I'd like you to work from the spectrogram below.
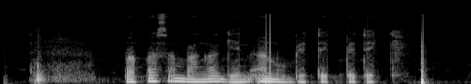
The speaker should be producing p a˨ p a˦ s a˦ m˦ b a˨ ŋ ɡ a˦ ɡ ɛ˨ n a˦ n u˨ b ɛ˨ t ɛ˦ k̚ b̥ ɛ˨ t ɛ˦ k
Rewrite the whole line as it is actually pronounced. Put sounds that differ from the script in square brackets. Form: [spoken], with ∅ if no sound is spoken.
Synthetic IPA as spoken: p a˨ p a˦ s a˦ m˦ b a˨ ŋ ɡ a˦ ɡ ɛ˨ n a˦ n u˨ b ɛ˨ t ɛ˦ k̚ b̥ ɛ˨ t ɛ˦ k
